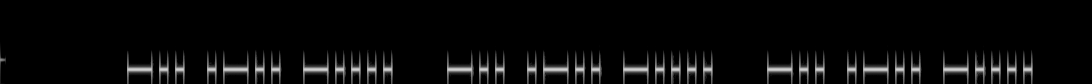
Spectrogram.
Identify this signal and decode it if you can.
Morse code, heard as a keyed tone, about 15 wpm, 700 Hz. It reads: DL6 DL6 DL6
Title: Callsign Prefixes for Top 25 DXCC - Repeated 3x - 15wpm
